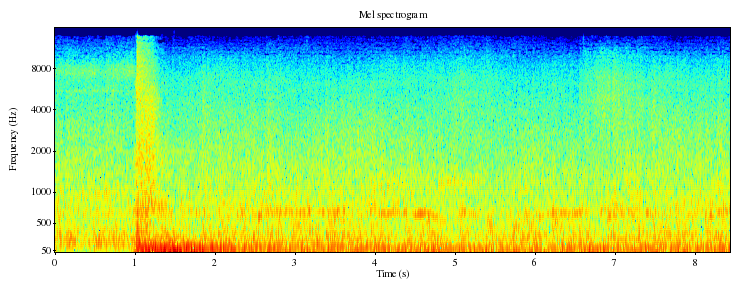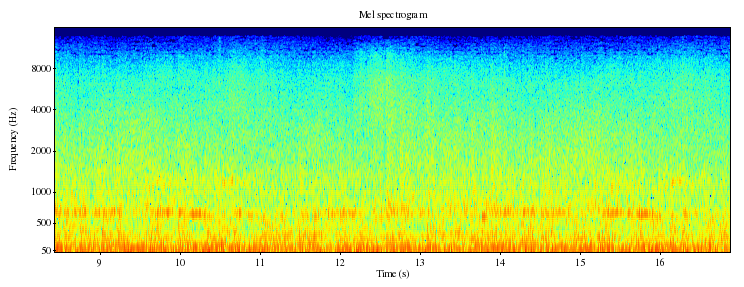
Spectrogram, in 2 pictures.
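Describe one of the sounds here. Wind rushes loudly in a fast fall through the air.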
